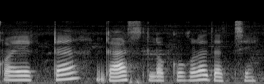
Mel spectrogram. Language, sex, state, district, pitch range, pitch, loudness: Bengali, female, West Bengal, Alipurduar, 175-215 Hz, 190 Hz, -18 LUFS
